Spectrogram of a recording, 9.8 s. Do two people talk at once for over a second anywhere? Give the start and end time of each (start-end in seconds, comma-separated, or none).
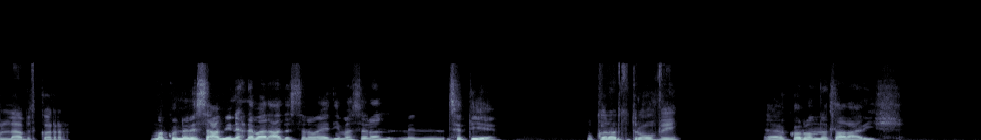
none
